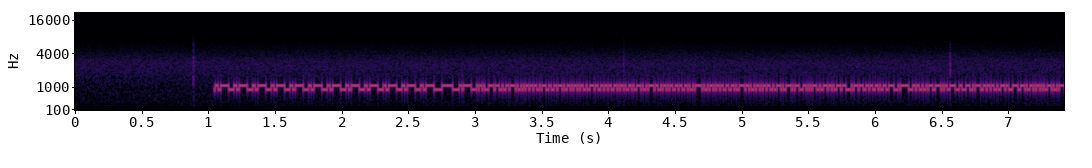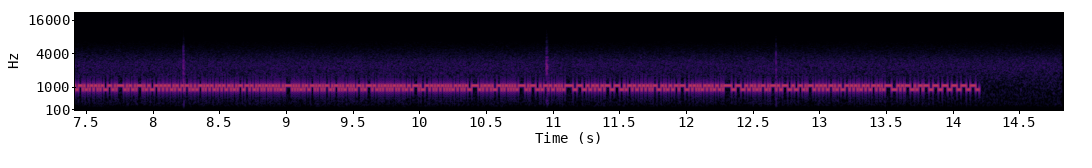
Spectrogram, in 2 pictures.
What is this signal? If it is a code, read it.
NAVTEX (SITOR-B), 100 baud, 170 Hz shift, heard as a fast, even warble, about 1000 Hz centre, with static crashes. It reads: USING INTENSIVE CULTIVATION METHODS, THEY DEVELOPED BANANA PLANTATIONS.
